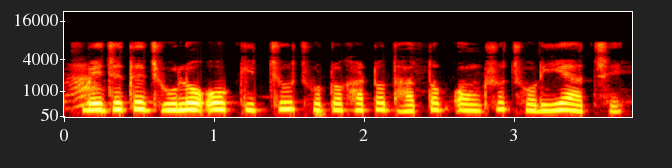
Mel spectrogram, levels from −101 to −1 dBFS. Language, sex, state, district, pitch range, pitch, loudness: Bengali, female, West Bengal, Alipurduar, 205-230 Hz, 215 Hz, -19 LUFS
